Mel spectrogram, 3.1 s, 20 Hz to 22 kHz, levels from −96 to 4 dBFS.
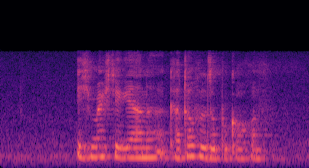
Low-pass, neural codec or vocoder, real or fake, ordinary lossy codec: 7.2 kHz; none; real; none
